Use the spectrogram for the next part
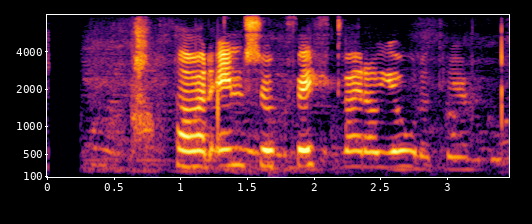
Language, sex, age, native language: Icelandic, female, 15, Icelandic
